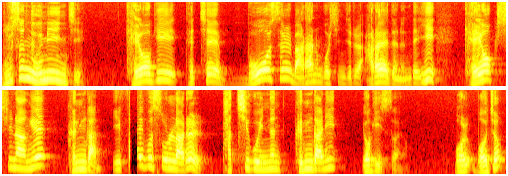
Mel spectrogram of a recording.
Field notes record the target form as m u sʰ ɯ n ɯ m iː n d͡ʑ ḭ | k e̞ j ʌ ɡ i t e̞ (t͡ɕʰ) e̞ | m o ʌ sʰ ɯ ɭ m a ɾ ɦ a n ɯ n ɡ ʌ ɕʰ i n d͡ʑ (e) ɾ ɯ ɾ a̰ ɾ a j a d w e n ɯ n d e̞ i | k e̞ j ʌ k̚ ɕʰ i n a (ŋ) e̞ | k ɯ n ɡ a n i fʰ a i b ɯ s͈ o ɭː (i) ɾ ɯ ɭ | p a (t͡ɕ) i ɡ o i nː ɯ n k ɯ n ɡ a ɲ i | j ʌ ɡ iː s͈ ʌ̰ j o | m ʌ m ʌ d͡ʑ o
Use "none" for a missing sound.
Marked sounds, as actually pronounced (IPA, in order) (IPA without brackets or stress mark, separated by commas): t͡ɕʰ, i, ŋ, a, t͡ɕʰ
